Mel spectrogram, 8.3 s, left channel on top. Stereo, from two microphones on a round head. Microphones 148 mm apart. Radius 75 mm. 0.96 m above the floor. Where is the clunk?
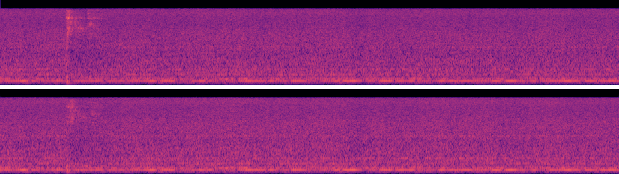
70° left (ahead or behind), 7.5 m.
